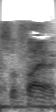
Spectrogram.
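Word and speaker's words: Sophia: desire and that's why I call Sofia Sofia because it rhymes with desire uh and desire is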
